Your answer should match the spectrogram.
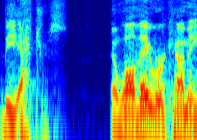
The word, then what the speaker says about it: Beatrice: It's spelled Beatrice, but they pronounced it Beatrice.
